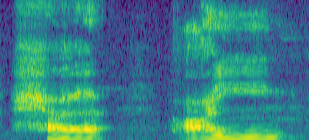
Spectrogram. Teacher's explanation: جس طرح سے ہم ہا پڑھے حلق سے، حلق کے درمیان سے، تو اسی طرح سے عین بھی وہیں سے ادا ہوتا ہے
